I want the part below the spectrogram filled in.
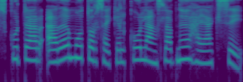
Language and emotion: Bodo, neutral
